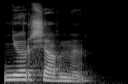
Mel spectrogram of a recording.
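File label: "ньӧрсявны", Komi, female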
